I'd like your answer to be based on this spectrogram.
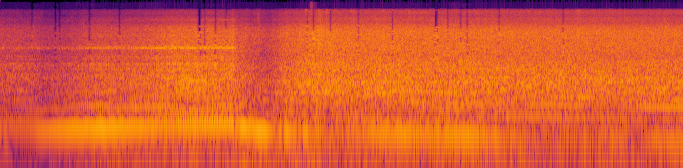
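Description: A car engine drones steadily as it drives around a wet Donington Park race track, pitch rising and dipping with gear changes, with a constant rush of road and wind noise.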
